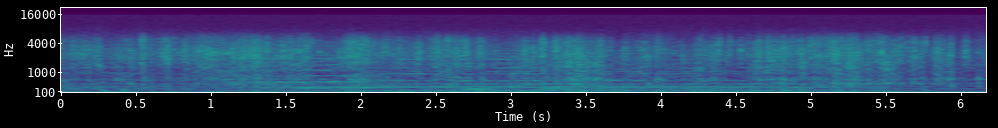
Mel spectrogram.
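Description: Wrapping and tissue paper rustling and crackling as a present is unwrapped, over soft background music.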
